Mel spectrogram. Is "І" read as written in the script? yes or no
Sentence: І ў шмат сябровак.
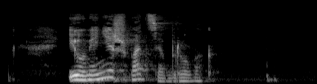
yes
